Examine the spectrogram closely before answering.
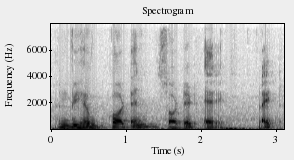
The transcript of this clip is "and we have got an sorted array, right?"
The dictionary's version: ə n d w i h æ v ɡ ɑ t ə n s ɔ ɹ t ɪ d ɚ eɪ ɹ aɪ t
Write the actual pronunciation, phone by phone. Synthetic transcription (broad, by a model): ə n d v i h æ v ɡ ɑ t ə n s ɔ ɹ t ɪ d ɚ eɪ ɹ aɪ t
